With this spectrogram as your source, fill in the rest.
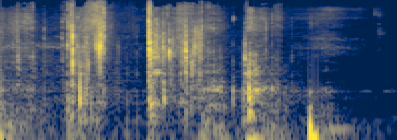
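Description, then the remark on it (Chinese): A cardboard box containing a gift being opened: four or five loud, uneven bursts of crinkling and tearing, with scratchy rustling between them, then quiet at the end. No one speaks. “打开纸箱的同时，旁边的猫虎视眈眈的看着他什么时候可以过来咬纸箱。”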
